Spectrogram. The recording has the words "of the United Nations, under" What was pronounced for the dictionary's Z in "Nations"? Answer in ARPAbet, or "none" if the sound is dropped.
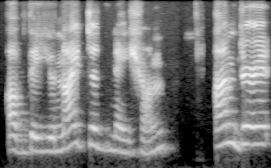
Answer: none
